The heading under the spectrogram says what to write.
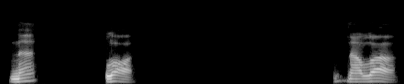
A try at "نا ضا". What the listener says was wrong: லா அல்ல. ந துவா. ந துவா.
